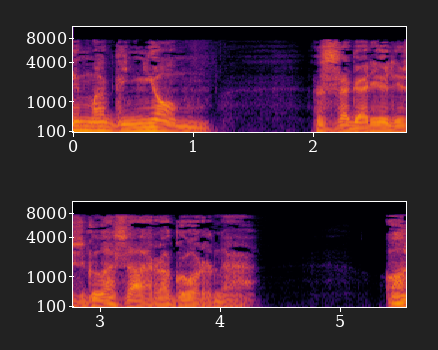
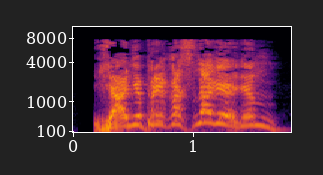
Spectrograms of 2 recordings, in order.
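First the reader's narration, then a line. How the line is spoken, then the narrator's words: Shouting. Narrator (Russian): закричал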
